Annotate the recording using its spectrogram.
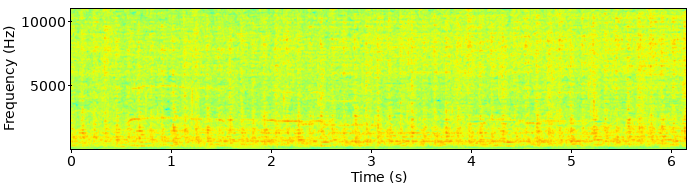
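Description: Live synth-pop band music: layered synthesizers over a steady electronic bass line.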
